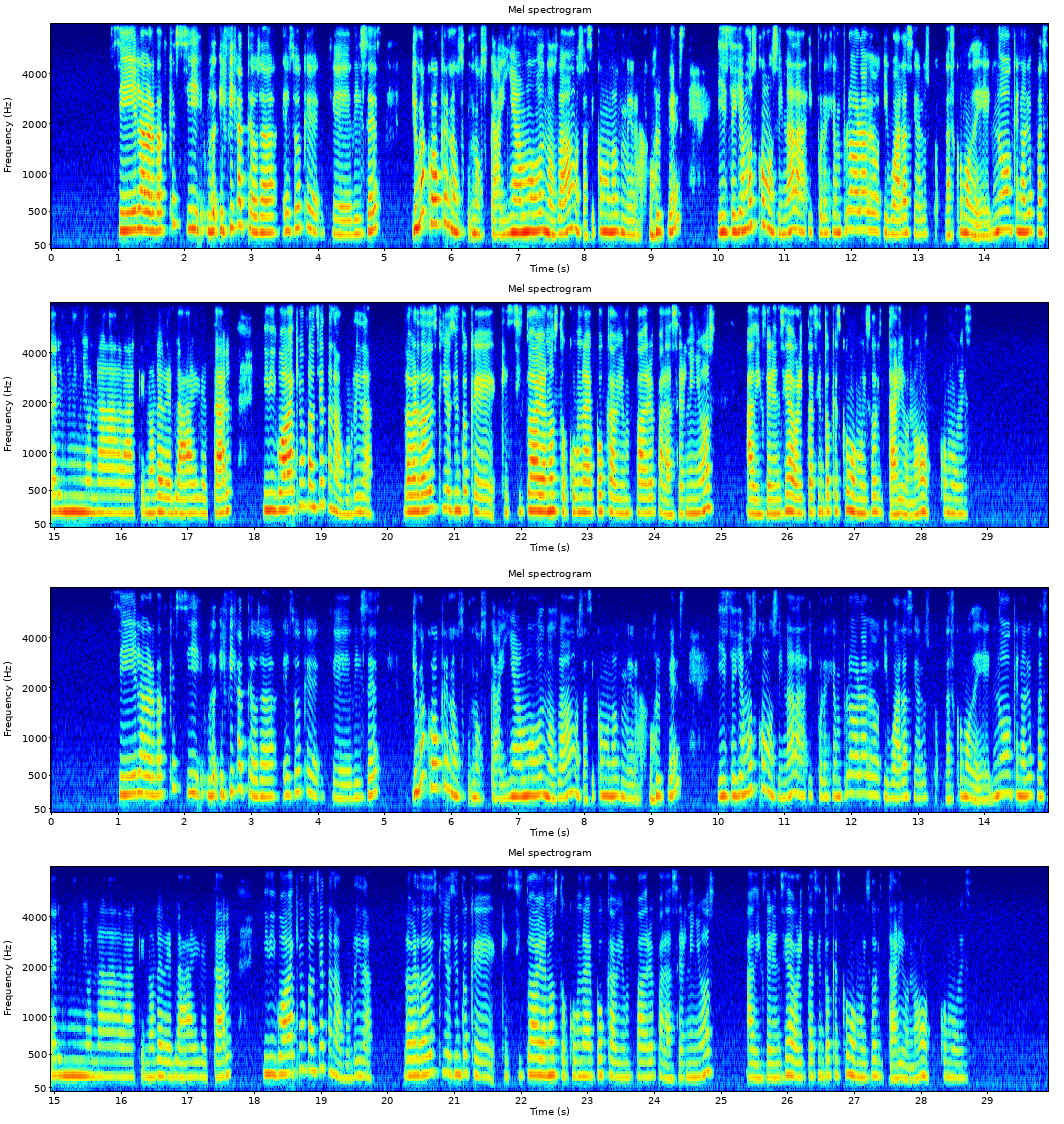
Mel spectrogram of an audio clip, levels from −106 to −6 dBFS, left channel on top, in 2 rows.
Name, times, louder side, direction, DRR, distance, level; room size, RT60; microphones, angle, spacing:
voice 1, 1.0-4.9 5.4-13.2 13.4-19.8 20.2-24.9 25.4-28.7, left 7 dB, 50° left, 0.3 m, -32 dB
open air
head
